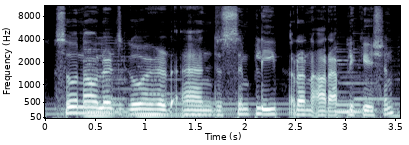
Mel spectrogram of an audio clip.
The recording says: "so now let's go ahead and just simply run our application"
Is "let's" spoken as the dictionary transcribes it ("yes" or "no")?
yes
